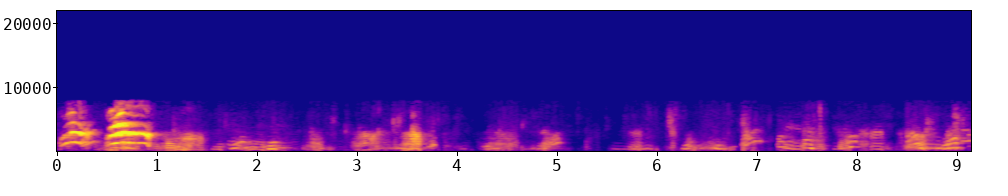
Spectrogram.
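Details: Night-time outcry from Norwegian Buhund puppies at 2:30 am, June 8, 2021: two loud squealing yelps open, followed by quieter, uneven whimpers and short yips.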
